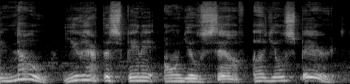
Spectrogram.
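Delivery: high, loud overruling retort; acted scolding correction; insistent grandma. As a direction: shut the argument down, loud and high.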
